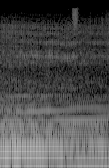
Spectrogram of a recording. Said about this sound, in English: Theora got into the car, gave Janet a kiss, and they sped away from the university.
